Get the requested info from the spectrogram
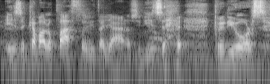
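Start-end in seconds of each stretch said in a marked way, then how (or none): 2.6-3.4 real laughter through it; laughing at the nickname crazy horse. Real, not acted. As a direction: laugh at the translation. Translates nickname, breaks into laughter.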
